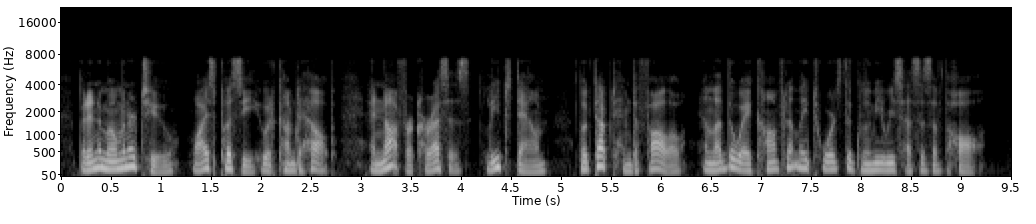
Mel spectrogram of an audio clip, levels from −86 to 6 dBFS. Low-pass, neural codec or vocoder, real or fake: 7.2 kHz; none; real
